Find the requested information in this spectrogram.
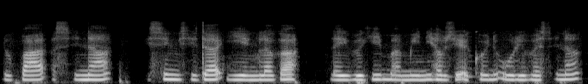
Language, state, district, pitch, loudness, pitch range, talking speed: Manipuri, Manipur, Imphal West, 215 Hz, -16 LUFS, 210-225 Hz, 100 wpm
